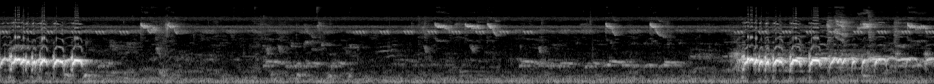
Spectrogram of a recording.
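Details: Zebra dove of local wild stock in song to provoke rivals: a short rolling coo burst, a quiet pause with soft scattered notes, then another loud rapid coo series. Other birds give high, thin calls.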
